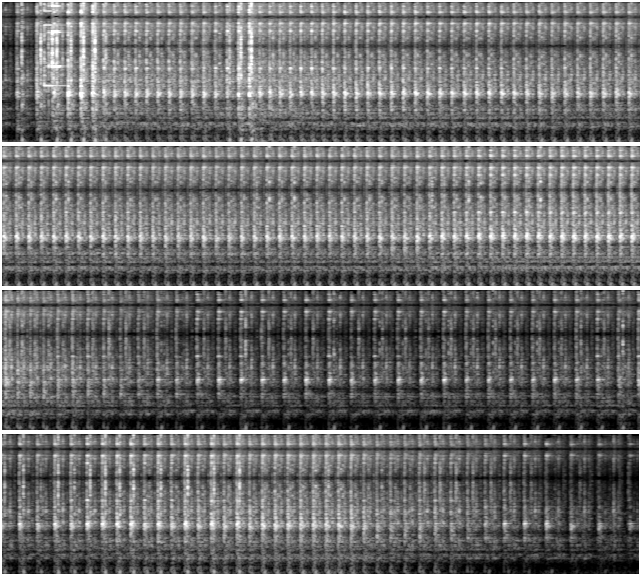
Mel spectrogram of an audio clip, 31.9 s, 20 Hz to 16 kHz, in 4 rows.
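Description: Lister LT1 single-cylinder air-cooled diesel stationary engine catching right at the start and running at a slow idle, with an even beat of firing pulses. About halfway through it gets noticeably quieter.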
